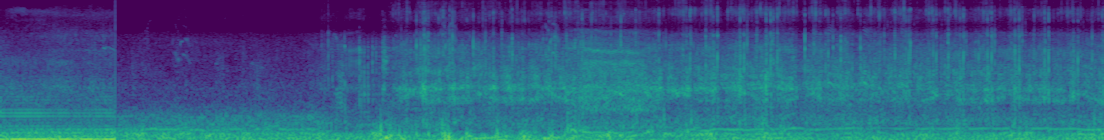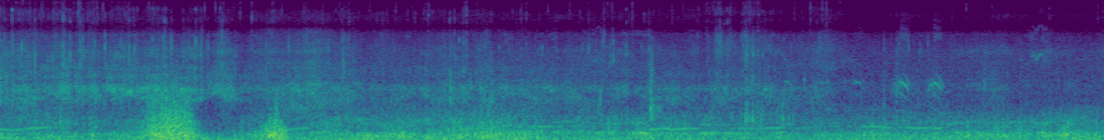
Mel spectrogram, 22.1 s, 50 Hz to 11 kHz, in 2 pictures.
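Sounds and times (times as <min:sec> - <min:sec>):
faint steady drone: 0:00.0 - 0:14.7
wind buffeting microphone: 0:00.0 - 0:22.0.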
